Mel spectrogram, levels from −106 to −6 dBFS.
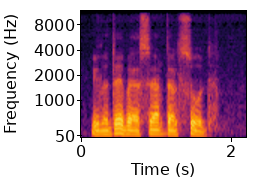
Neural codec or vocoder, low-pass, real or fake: vocoder, 48 kHz, 128 mel bands, Vocos; 10.8 kHz; fake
